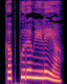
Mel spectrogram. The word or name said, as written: ಕಪ್ಪುರವೀಳೆಯ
